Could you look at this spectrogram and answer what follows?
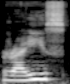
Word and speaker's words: raíz: Lo mismo para la palabra raíz, porque exactamente aplica las mismas razones que para maíz.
